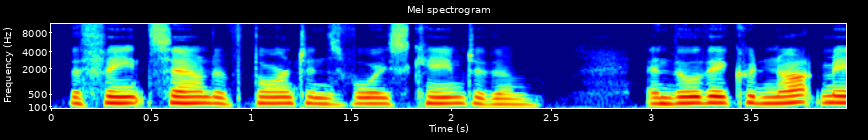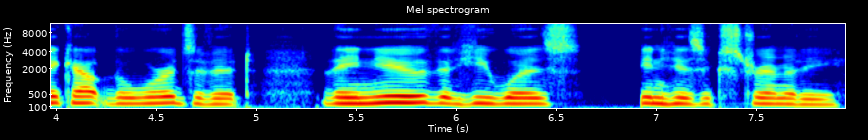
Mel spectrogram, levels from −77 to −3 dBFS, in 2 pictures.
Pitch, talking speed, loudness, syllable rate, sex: 185 Hz, 210 wpm, -17 LUFS, 4.9 syllables/s, female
